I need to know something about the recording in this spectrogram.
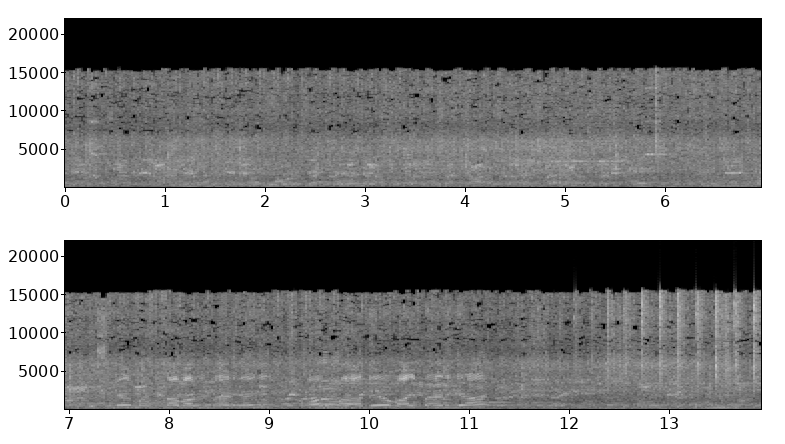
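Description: A metal ride car creaks and clanks as people climb in.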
